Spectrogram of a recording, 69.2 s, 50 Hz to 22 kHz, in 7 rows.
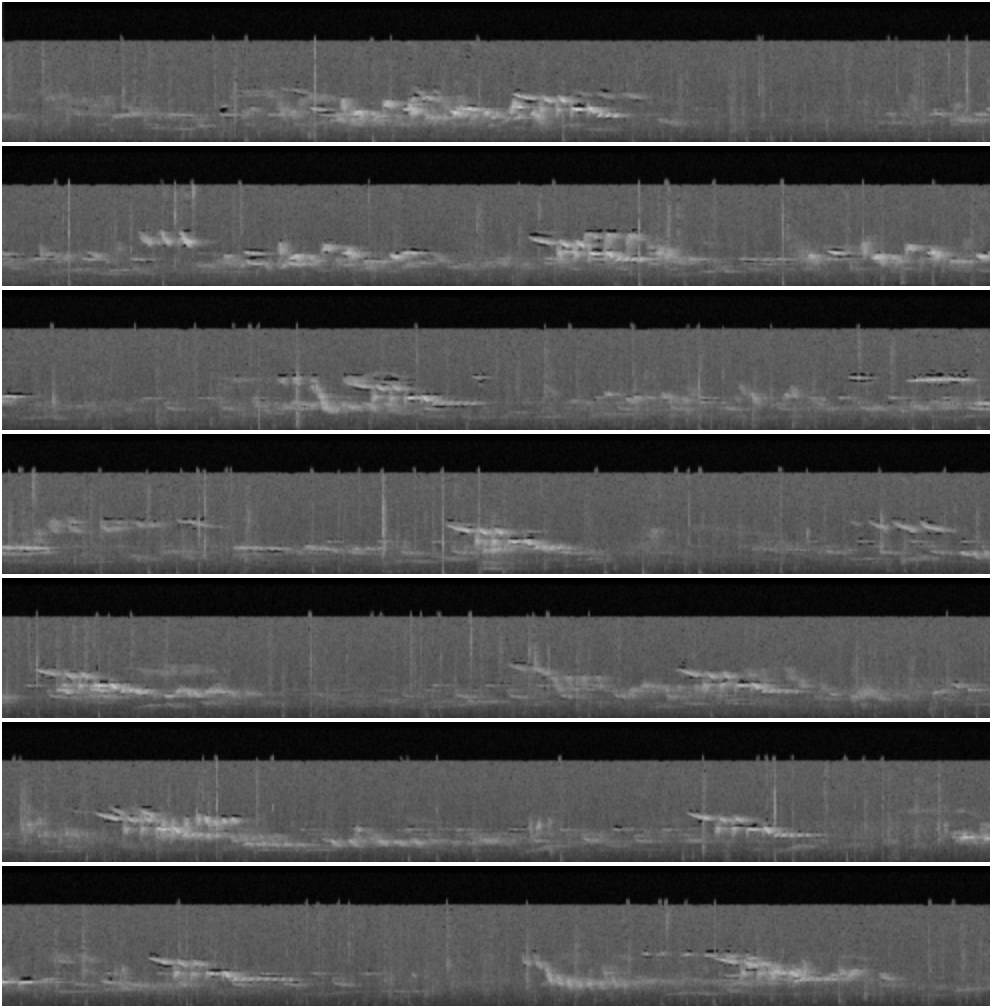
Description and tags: M/S Drizzly Surrey Morning
Mid/Side recording of birdsong on a drizzly Surrey morning. I hate to say it but I just don't want to hear any more lousy field recordings from portable devices with those dreadful 90,120 degree built in mics. If you're truly honest with yourself, they stink of amateur.
ambience, birdsong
